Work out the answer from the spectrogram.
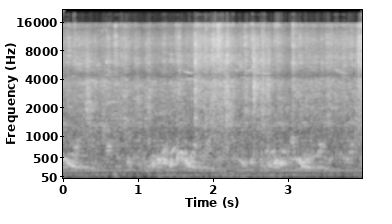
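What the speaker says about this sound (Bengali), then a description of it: "দেখেন আমেরিকান লক্ষা কবুতর" American Lakkha pigeons coo close by in soft, rolling, repeated phrases, a few low throaty calls following one another over faint background noise.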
